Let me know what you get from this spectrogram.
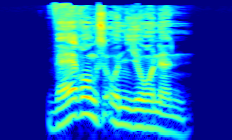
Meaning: plural of Währungsunion
- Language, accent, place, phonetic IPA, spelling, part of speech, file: German, Germany, Berlin, [ˈvɛːʁʊŋsʔunˌi̯oːnən], Währungsunionen, noun, De-Währungsunionen.ogg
